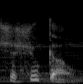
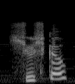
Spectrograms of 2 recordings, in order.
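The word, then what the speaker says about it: Szczucki: or the future that seems shishuko the correct pronunciation is shushko so we'll work on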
